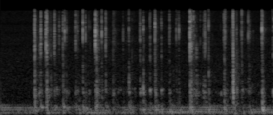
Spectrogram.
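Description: Both hands type with their fingertips and long French-manicured nails on the black plastic chiclet keys of a red laptop with a hollow body. The result is a quiet, steady stream of light, bright tapping clicks that stop quickly, over a faint low hum.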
